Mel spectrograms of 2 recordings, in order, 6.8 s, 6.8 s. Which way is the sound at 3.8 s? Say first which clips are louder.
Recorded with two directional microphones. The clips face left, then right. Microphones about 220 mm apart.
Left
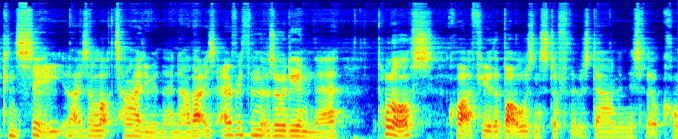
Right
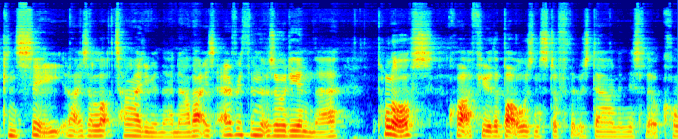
Right 4 dB; 15° right (ahead or behind).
